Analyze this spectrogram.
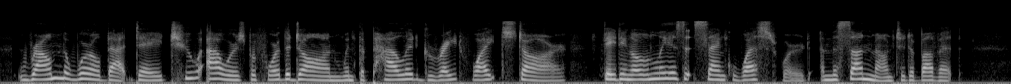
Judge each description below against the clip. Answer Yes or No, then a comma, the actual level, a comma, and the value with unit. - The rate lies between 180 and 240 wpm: No, average, 165 wpm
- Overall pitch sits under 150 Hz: No, high, 210 Hz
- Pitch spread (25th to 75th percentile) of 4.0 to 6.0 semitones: No, average, 3.3 semitones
